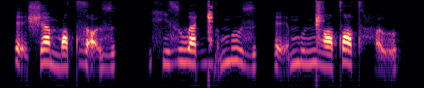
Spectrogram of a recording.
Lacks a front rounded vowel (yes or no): no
